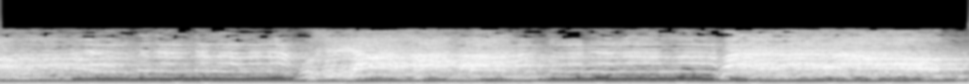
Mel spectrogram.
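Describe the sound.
A crowd shouts back in unison to a Bengali Islamic preacher's call during a sermon, a loud, sustained roar of many voices that surges twice into stronger bursts.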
